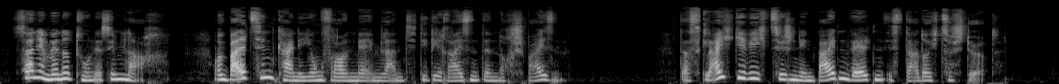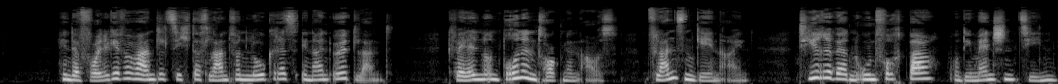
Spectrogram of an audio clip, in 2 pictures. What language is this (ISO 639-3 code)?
deu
